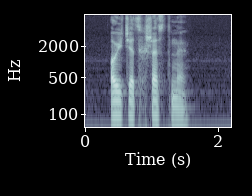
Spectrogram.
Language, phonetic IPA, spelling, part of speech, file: Polish, [ˈɔjt͡ɕɛt͡s ˈxʃɛstnɨ], ojciec chrzestny, noun, Pl-ojciec chrzestny.ogg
